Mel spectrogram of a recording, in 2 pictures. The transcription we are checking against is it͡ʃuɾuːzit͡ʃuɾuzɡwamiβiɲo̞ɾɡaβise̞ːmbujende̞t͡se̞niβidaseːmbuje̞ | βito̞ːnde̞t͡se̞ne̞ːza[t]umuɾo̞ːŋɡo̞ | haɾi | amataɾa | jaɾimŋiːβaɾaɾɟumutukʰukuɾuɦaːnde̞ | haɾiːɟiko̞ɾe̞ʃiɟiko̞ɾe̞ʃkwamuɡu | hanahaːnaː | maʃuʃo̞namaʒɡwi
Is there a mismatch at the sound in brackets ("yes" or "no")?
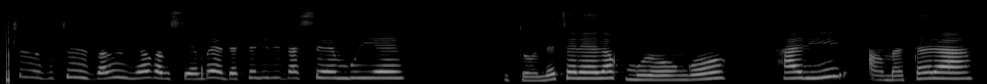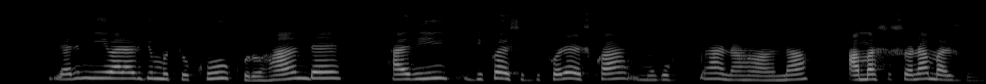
yes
